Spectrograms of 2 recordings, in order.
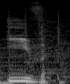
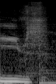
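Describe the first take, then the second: First: The name ends without an S sound. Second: The name ends with an S sound. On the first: The speaker calls it right. "I should pronounce it Eve" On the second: The speaker calls it wrong. "not with the Eves. I constantly pronounce the silent S"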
